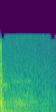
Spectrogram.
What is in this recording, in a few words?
Dart; arcade darts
